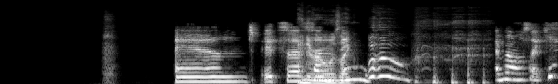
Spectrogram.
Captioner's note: laughs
